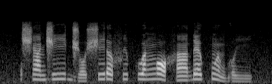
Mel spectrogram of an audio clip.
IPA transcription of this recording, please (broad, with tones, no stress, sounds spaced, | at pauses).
ʃ ã˦ d͡ʒ iː˦ d͡ʒ o˨ ʃ i˦ ɾ ə˦˨ f i˦ kʷ a˦ ŋ ɔ˦˨ h ã˧ ɗ ɛ˦ kʷ ɛ̃˦˨ ɡʷ iː˨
